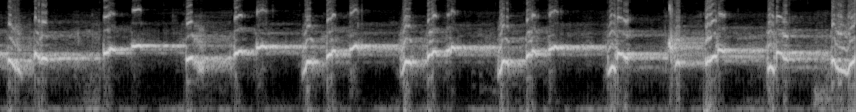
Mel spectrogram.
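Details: Whistled yellow-vented bulbul song, lively and continuous, used to lure other bulbuls into answering; short liquid notes step between pitches at a brisk, uneven pace, with sharp clicks mixed in.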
